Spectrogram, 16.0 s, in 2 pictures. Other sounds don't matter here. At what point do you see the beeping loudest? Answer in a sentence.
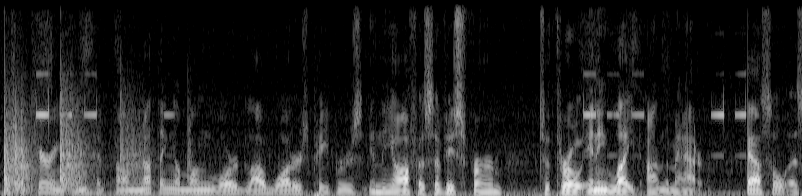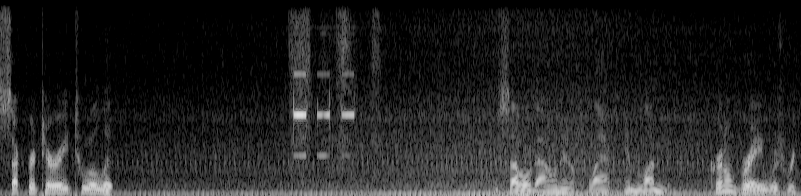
The loudest moment of the beeping is at 11 seconds.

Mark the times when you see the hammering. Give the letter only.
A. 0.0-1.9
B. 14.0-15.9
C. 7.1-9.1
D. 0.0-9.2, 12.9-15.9
A.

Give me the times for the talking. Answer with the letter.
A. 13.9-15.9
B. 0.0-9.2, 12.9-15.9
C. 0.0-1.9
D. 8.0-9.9
B.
